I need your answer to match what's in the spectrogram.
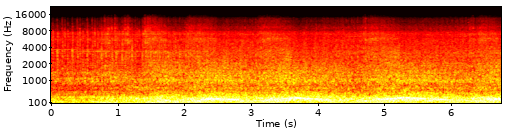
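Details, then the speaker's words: M8 Greyhound six-cylinder petrol engine on test rig after distributor and ignition overhaul: smooth, even low rumble at idle with no misses or hunting after idle speed lowered and mixture adjusted; healthy steady idle. "so I'll drop the ID speed down a bit that probably sounds a bit more appropriate"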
